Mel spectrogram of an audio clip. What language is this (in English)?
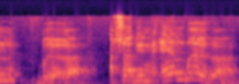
Hebrew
